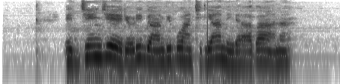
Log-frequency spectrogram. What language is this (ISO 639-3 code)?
lug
